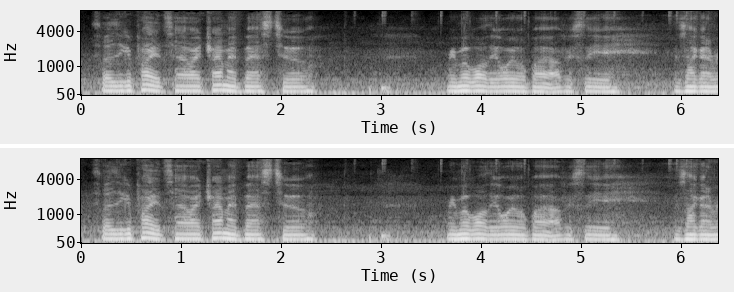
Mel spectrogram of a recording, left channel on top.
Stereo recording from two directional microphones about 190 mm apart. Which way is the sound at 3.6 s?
Centre (ahead or behind).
